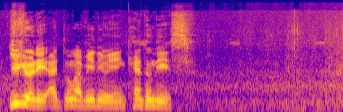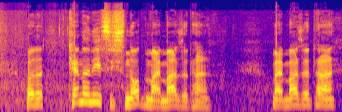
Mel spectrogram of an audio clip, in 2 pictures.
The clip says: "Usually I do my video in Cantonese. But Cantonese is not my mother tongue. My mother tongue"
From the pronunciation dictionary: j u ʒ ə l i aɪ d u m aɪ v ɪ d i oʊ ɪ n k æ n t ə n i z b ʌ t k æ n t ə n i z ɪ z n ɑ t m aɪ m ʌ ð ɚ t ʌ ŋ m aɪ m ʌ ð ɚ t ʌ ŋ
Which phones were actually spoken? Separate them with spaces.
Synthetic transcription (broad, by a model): j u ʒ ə l i aɪ d u m aɪ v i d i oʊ ɪ n k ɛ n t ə n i s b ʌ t k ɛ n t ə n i s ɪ s n ɑ t m aɪ m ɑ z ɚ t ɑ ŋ m aɪ m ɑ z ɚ t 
